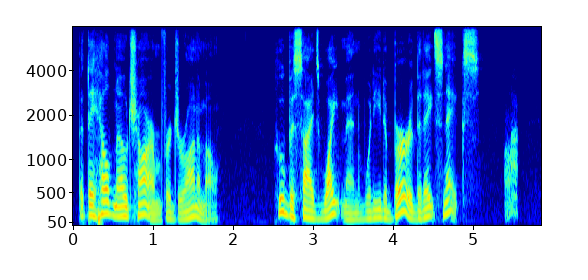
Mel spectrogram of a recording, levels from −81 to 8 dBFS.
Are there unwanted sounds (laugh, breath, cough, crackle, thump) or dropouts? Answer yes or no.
yes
